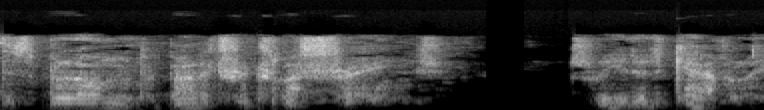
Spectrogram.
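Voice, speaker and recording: A put-on character voice, extremely high in pitch, moves at a moderate pace. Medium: machinima.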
